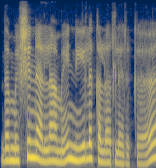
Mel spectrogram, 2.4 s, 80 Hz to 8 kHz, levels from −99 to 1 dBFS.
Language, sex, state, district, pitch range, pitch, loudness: Tamil, female, Tamil Nadu, Nilgiris, 185-240 Hz, 215 Hz, -13 LUFS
